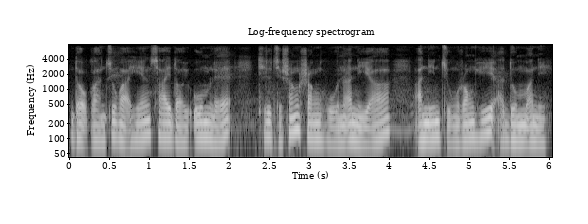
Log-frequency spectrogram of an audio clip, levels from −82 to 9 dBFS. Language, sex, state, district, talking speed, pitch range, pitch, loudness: Mizo, male, Mizoram, Aizawl, 240 wpm, 95-110 Hz, 100 Hz, -18 LUFS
